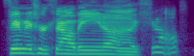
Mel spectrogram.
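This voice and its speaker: A woman's voice: mid-range voice, moderate pace, bright, forceful tone, smooth. A woman streamer giving casual reaction commentary, giggly and sarcastic, with blunt swearing.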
